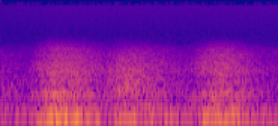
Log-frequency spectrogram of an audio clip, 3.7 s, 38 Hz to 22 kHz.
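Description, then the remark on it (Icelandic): Deep, rumbling blasts of the Heimaey volcanic eruption in the Westman Islands, which began on 23 January 1973, roll in three broad swells, each boom swelling and fading into a continuous low roar with a reverberant, echoing tail. No voices are heard. “Þarna heyrum við í heimaegargósinu sem að hófst aðfaran á 20. og 3. janúar 1973 og hvernig öflugar hljóðbylgjurnar bergmála í heimagleti.”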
